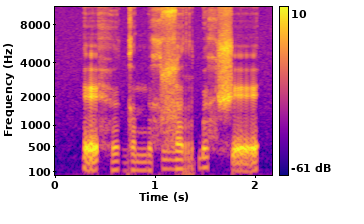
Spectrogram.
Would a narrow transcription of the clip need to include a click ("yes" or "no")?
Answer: no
